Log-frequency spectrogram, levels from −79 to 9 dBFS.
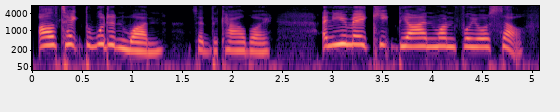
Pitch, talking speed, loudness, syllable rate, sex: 250 Hz, 200 wpm, -18 LUFS, 5.5 syllables/s, female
